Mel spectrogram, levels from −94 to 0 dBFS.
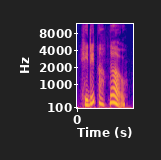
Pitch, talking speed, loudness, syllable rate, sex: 240 Hz, 230 wpm, -18 LUFS, 4.9 syllables/s, female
